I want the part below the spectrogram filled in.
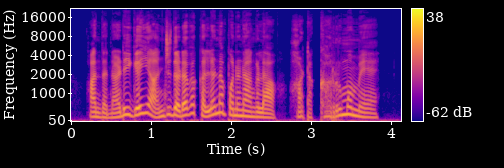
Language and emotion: Tamil, disgusted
